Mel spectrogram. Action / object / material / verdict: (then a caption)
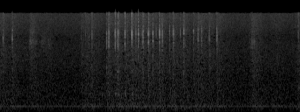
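scrape / braided nylon air hose / nylon / none. Fingertips and nails rub and scratch along the braid of a green braided nylon air hose. Soft, bright rasping builds into a quick series of crisp scratchy ticks in the middle, then fades back to gentle rubbing, all very quiet over a faint steady low hum.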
